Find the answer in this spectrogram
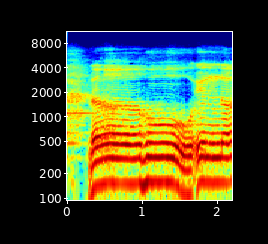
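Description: A man chanting zikir, drawing out 'ya Allah' in long held notes that step up and down in pitch, with a quick breath just after the start.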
